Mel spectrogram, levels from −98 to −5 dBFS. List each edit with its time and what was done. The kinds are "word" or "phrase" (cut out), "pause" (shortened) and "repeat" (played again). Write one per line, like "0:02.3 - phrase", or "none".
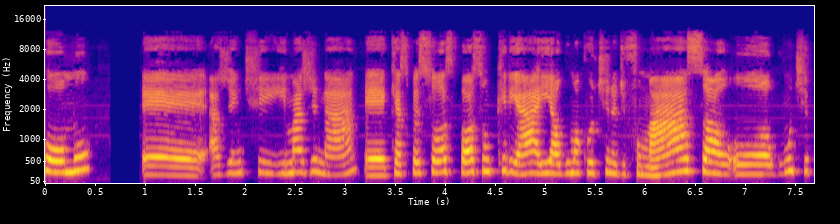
0:03.1 - pause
